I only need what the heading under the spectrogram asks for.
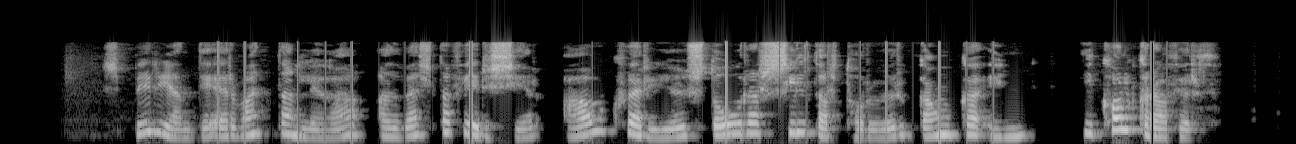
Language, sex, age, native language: Icelandic, female, 50-59, Icelandic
